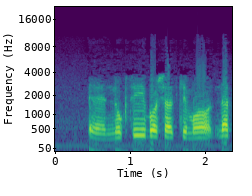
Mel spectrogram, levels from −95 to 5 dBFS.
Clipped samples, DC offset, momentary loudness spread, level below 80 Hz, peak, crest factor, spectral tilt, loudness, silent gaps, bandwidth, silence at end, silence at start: under 0.1%; under 0.1%; 8 LU; -56 dBFS; 0 dBFS; 14 dB; -6 dB/octave; -14 LUFS; none; 5.8 kHz; 0.05 s; 0.45 s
